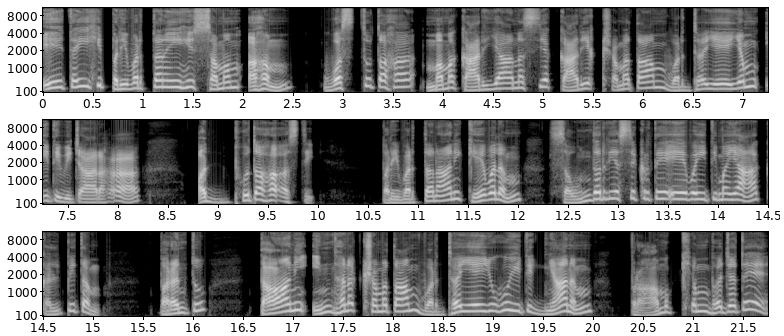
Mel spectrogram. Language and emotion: Sanskrit, surprised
